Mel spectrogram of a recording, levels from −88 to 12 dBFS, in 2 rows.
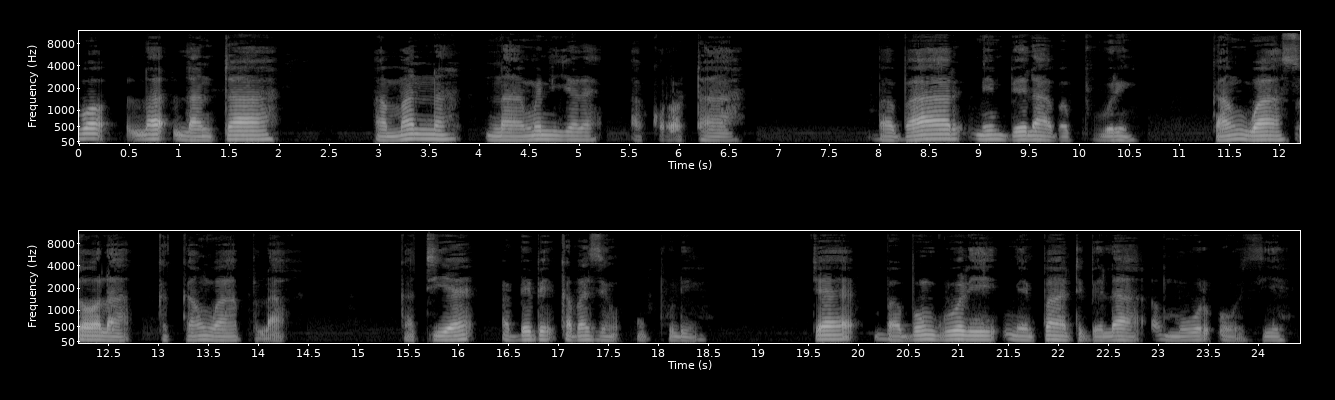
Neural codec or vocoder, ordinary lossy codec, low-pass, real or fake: none; AAC, 32 kbps; 10.8 kHz; real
